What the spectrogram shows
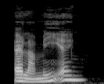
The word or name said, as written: alarmering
